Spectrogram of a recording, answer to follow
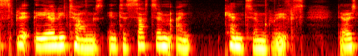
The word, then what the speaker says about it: Satem: Satem, not Satan, S-A-T-E-M.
